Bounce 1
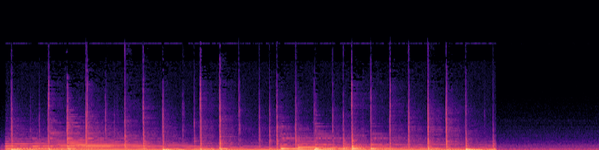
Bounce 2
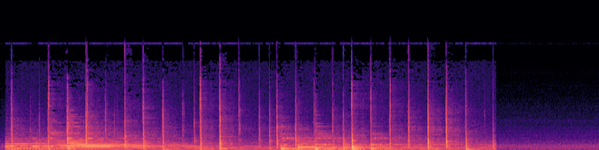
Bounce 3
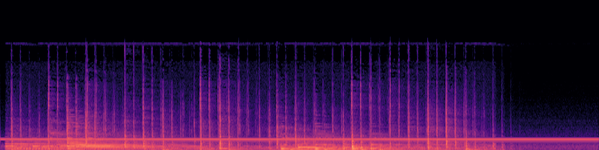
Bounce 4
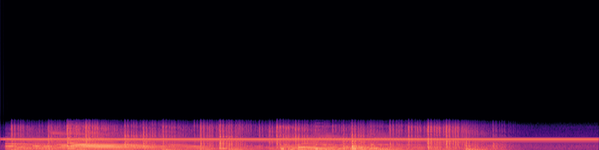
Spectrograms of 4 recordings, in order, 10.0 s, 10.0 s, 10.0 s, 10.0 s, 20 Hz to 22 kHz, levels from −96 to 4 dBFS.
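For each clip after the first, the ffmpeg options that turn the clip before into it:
-af "highpass=520,volume=8dB"
-filter_complex "[0:a]aeval=exprs='val(0)+0.0355*sin(2*PI*1700*n/s)':c=same,asplit=2[a][b];[b]asplit=5[c][d][e][f][g];[c]adelay=148,afreqshift=-140,volume=-6dB[h];[d]adelay=296,afreqshift=-280,volume=-13.5dB[i];[e]adelay=444,afreqshift=-420,volume=-21.1dB[j];[f]adelay=592,afreqshift=-560,volume=-28.6dB[k];[g]adelay=740,afreqshift=-700,volume=-36.1dB[l];[h][i][j][k][l]amix=inputs=5:normalize=0[m];[a][m]amix=inputs=2:normalize=0,volume=-6.5dB"
-af "aresample=8000,aresample=44100,aecho=1:1:50|110|182|268.4|372.1:0.631|0.398|0.251|0.158|0.1,volume=4.5dB"

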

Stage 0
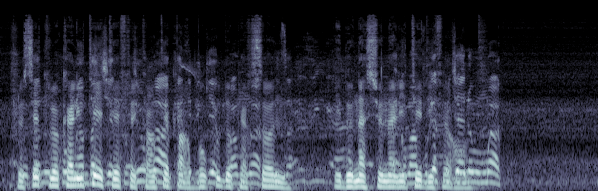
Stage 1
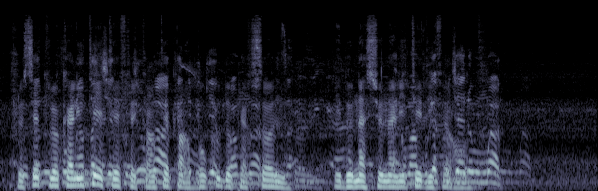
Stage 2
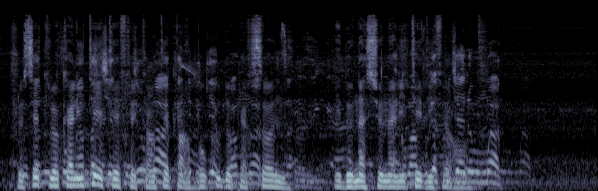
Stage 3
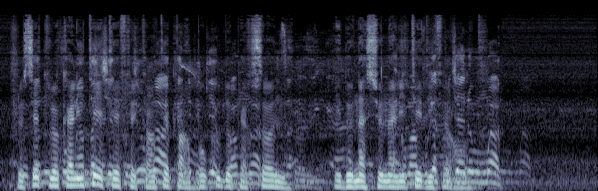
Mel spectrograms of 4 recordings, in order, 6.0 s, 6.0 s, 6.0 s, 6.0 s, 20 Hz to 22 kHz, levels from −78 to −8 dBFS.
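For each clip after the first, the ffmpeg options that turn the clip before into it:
-filter_complex "[0:a]asplit=2[a][b];[b]adelay=320.7,volume=-16dB,highshelf=f=4k:g=-7.22[c];[a][c]amix=inputs=2:normalize=0,volume=-8.5dB"
-af "bass=f=250:g=3,treble=f=4k:g=14,volume=-6dB"
-af "bandreject=f=6.8k:w=13,volume=8dB"

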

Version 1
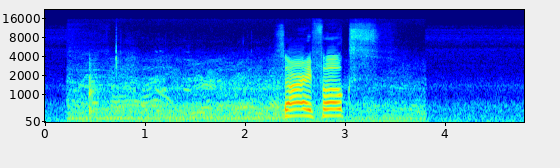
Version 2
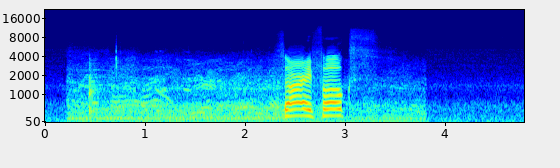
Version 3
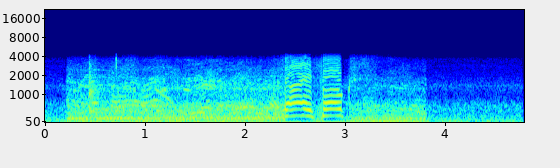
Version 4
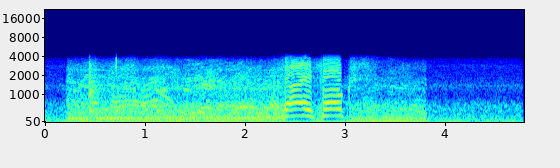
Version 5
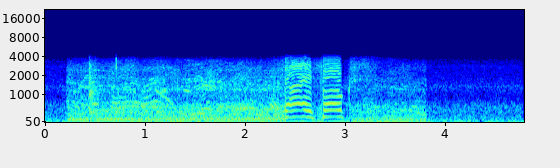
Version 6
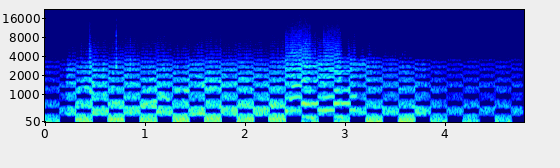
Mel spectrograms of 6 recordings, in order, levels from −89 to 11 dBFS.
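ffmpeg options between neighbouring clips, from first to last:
-af "lowpass=3.6k,volume=-1.5dB"
-af "lowshelf=f=91:g=6,acompressor=threshold=-23dB:ratio=6,aresample=8000,asoftclip=type=tanh:threshold=-29dB,aresample=44100,volume=4.5dB"
-af "lowpass=f=2.9k:t=q:w=2.2"
-af "afreqshift=-39,volume=-5.5dB"
-filter_complex "[0:a]asplit=2[a][b];[b]aecho=0:1:140:0.398[c];[a][c]amix=inputs=2:normalize=0,asoftclip=type=hard:threshold=-33dB,afftfilt=real='re*gt(sin(2*PI*3.1*pts/sr)*(1-2*mod(floor(b*sr/1024/260),2)),0)':imag='im*gt(sin(2*PI*3.1*pts/sr)*(1-2*mod(floor(b*sr/1024/260),2)),0)':win_size=1024:overlap=0.75,volume=2dB"

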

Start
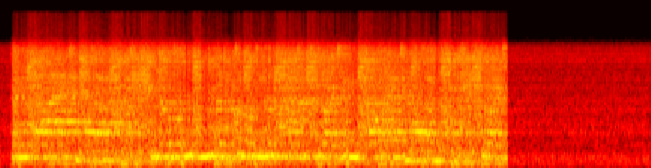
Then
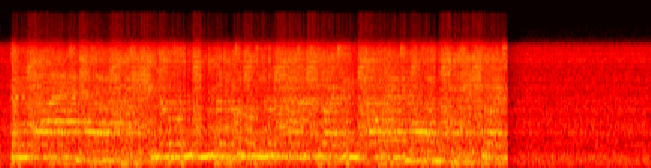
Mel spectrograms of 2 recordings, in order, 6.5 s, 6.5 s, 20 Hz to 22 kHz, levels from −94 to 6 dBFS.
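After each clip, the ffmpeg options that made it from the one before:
-af "acompressor=threshold=-31dB:ratio=10,volume=5.5dB"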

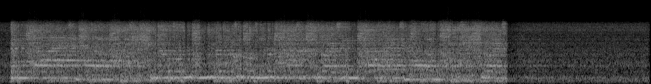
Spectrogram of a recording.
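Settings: -filter_complex "[0:a]asplit=2[a][b];[b]adelay=437.3,volume=-16dB,highshelf=f=4k:g=-9.84[c];[a][c]amix=inputs=2:normalize=0"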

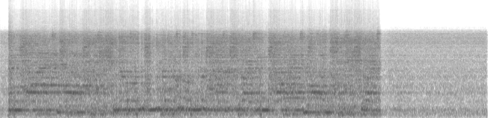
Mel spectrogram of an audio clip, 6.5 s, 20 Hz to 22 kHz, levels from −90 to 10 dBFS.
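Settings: -filter_complex "[0:a]aeval=exprs='clip(val(0),-1,0.0631)':c=same,asplit=2[a][b];[b]adelay=17,volume=-13dB[c];[a][c]amix=inputs=2:normalize=0"

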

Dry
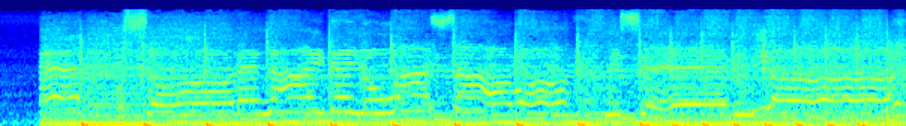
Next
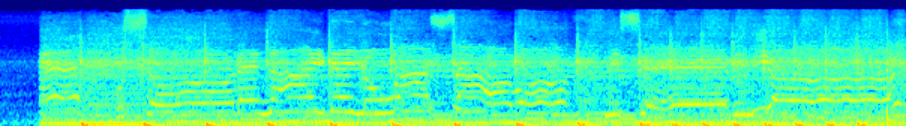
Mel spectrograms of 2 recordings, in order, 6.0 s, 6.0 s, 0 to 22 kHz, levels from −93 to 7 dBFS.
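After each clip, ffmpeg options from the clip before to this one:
-af "equalizer=f=2.9k:t=o:w=0.29:g=13.5"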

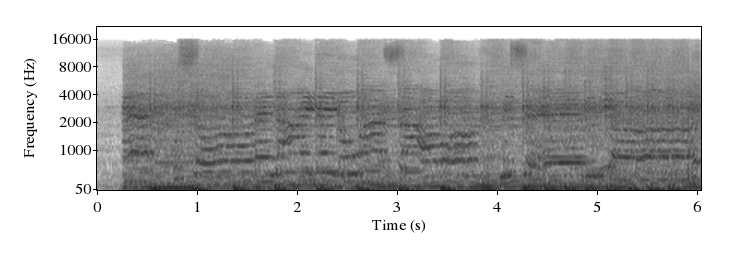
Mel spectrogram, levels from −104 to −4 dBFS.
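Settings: -filter_complex "[0:a]asplit=2[a][b];[b]adelay=47,volume=-3dB[c];[a][c]amix=inputs=2:normalize=0"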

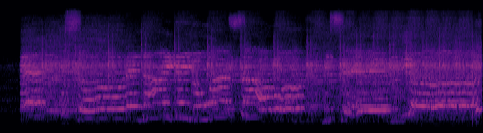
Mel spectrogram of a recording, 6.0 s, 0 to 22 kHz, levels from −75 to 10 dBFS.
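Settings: -af "highpass=f=700:w=0.5412,highpass=f=700:w=1.3066,volume=-6dB"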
